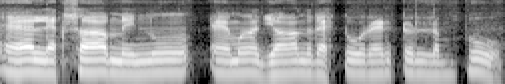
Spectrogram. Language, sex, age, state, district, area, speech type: Punjabi, male, 60+, Punjab, Hoshiarpur, rural, read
